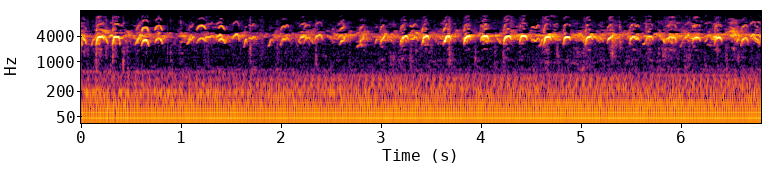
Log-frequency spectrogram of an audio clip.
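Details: Chicks just out of the egg, a mix of Fizan, Siyah Sultan, Silver Wyandotte and Brahma breeds, on 15 July 2019, filling the air with continuous high, downslurred cheeps about twice a second, backed by a constant low drone.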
